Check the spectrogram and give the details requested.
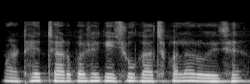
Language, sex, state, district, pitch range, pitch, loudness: Bengali, male, West Bengal, Cooch Behar, 150-160 Hz, 155 Hz, -14 LUFS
